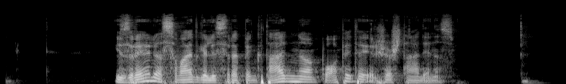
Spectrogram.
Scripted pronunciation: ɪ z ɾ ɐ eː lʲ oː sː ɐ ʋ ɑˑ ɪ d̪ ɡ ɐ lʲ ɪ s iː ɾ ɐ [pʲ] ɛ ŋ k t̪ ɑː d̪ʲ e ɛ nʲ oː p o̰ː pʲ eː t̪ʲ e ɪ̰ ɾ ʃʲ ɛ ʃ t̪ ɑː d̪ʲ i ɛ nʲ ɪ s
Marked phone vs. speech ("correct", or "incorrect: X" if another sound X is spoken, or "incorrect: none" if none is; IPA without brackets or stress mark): correct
